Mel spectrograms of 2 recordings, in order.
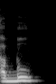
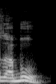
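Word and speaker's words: أبو: We pronounce it 'abbu' and in Arabic, it's 'abu'. So, our pronunciation of 'abbu' is incorrect, it is actually 'abu'.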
